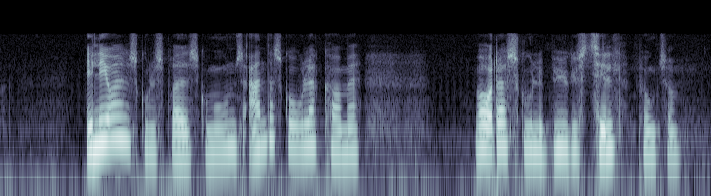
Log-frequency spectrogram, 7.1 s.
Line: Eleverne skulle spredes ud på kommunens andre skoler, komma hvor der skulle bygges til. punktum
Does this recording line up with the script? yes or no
no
